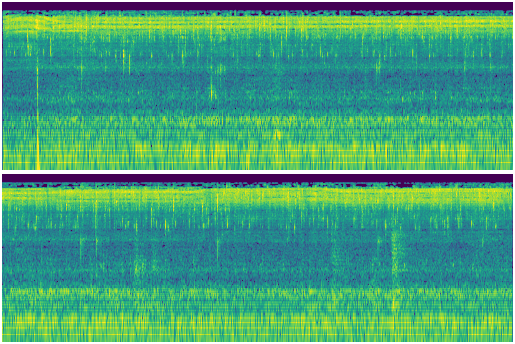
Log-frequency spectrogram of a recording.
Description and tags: A faucet running water
Water, faucet, running-water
